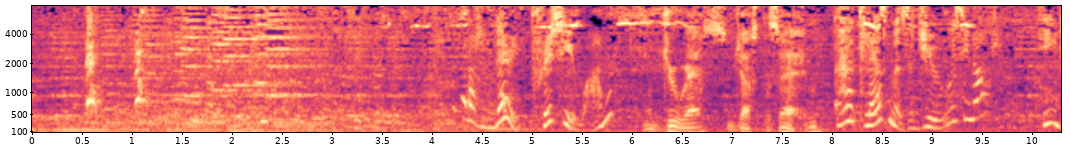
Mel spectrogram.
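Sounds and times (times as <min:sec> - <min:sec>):
low murmur: 0:00.0 - 0:10.2
small lapdog yipping: 0:00.5 - 0:01.2, 0:03.8 - 0:04.6
speech: 0:04.4 - 0:10.2.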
